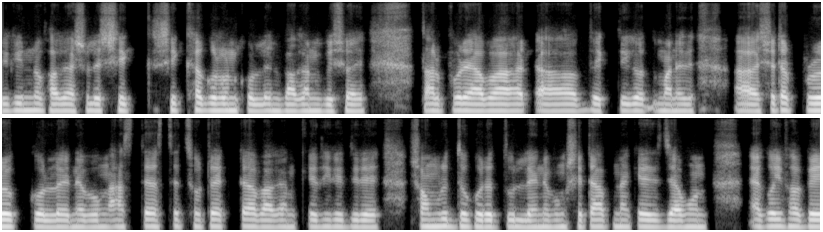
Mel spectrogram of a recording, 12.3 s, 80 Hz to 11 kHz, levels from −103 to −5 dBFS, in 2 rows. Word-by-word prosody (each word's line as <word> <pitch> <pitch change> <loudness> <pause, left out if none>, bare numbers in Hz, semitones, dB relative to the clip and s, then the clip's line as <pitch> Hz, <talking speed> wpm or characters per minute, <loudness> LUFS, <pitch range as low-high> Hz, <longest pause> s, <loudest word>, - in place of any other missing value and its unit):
বিভিন্নভাবে 150 -1 +1
আসলে 150 +1 0
শিখ 155 -2 0 0.3
শিক্ষা 165 +1 -1
গ্রহণ 155 0 +4
করলেন, 150 0 +1
বাগান 145 0 +2
বিষয়ে। 145 0 0 0.5
তারপরে 155 +1 +2
আবার 150 0 +4 0.2
আ - - +2 0.3
ব্যক্তিগত 150 0 -1
মানে 150 0 0 0.4
আ - - +2 0.2
সেটা 165 0 +2
প্রয়োগ 155 -1 +6
করলেন 150 -1 +2
এবং 145 0 -1 0.2
আস্তে, 150 - -10
আস্তে 155 +1 -7
ছোট 155 -1 -5
একটা 155 +2 -4
বাগানকে 150 +1 -3
ধীরে, 155 0 -2
ধীরে 150 -1 +1 0.3
সমৃদ্ধ 155 0 0
করে 150 0 +4
তুললেন 150 -1 0
এবং 150 +1 -4
সেটা 150 +1 -1
আপনাকে 155 +1 -3 0.2
যেমন 150 0 +2 0.4
একইভাবে 155 0 +3
150 Hz, 160 wpm, -22 LUFS, 150-155 Hz, 0.5 s, প্রয়োগ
